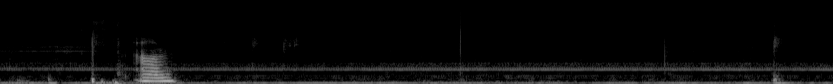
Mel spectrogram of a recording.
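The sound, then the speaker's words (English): A refrigerator's steady, low buzzing hum runs unbroken through the whole stretch, quiet and constant, with a brief, louder sound breaking in near the start. “There's a little buzzing. Oh, I know what that is, the refrigerator.”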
